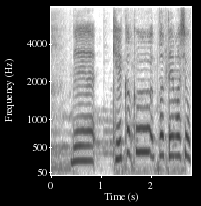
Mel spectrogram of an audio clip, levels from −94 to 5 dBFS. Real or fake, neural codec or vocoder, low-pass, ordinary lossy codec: fake; codec, 16 kHz, 4 kbps, FreqCodec, larger model; none; none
